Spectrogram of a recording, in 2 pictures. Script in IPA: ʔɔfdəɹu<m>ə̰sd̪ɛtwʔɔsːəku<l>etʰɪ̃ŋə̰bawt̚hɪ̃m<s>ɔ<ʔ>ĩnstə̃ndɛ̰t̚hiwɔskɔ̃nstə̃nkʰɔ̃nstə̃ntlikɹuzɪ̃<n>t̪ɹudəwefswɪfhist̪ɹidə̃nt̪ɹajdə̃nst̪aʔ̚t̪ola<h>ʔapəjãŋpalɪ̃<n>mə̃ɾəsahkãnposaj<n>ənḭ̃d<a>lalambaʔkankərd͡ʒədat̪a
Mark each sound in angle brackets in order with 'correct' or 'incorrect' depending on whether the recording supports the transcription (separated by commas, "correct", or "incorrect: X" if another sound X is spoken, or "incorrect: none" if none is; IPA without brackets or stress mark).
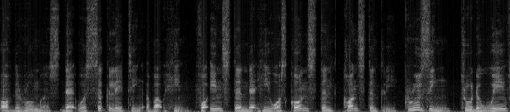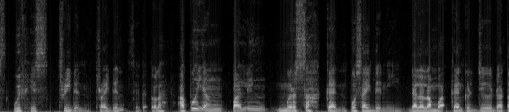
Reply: correct, correct, incorrect: f, correct, incorrect: ŋ, correct, incorrect: ŋ, incorrect: d, correct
